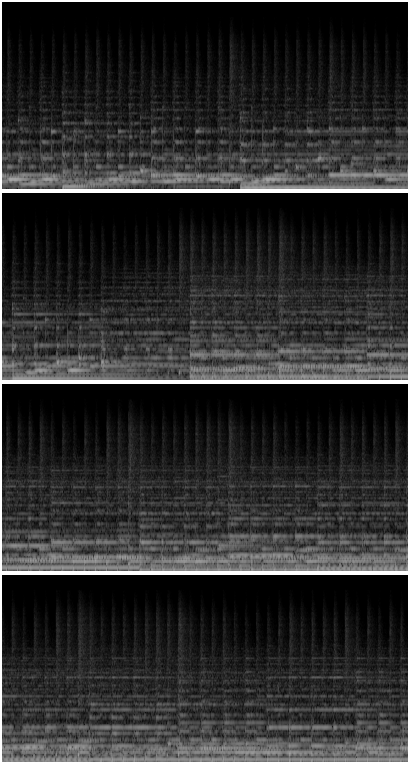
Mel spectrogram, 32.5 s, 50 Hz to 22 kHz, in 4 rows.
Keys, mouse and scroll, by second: 0.1 click, 0.7 click, 1.6 alt+middle click, 2.2 alt+middle click, 2.5 alt+shift+middle click, 2.7 alt+middle click, 3.1 alt+shift+middle click, 3.7 alt+middle click, 3.9 alt+shift+middle click, 5.0-6.6 alt+middle drag, 6.8 alt+shift+middle click, 9.7 alt+shift+middle click, 11.6 click, 12.0 Tab, 12.7 click, 13.6 click, 19.7 click, 20.1 click, 20.8 alt+shift+middle click, 22.2 shift+d, 24.4 s, 25.4 alt+shift+middle click, 25.9-28.7 drag, 29.5-30.5 drag.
